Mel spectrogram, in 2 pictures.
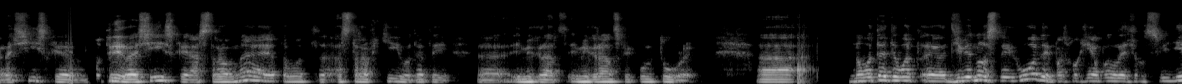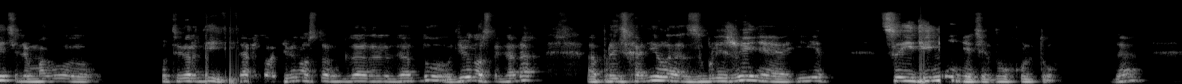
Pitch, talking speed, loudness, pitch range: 145 Hz, 105 wpm, -28 LUFS, 120-170 Hz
